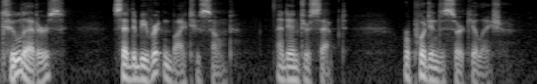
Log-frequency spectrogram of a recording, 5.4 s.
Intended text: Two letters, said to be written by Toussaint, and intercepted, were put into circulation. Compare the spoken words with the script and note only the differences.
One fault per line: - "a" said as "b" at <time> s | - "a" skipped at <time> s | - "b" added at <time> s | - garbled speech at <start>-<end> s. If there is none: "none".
- "intercepted" said as "intercept" at 2.9 s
